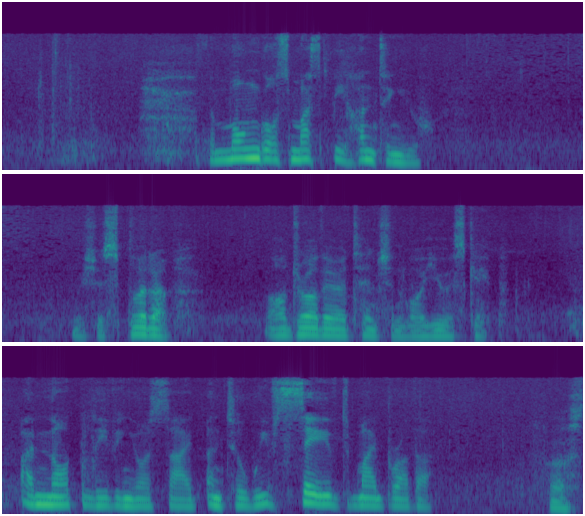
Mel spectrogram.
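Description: A young woman speaks urgently, close by.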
